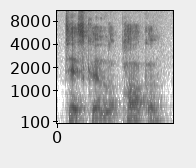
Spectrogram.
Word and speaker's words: Tezcatlipoca: We got Tessica Lapalka. Tessica Lapalka. You know what I'm saying? These names is crazy. And I can read, yes I can. But that's just how it's pronounced.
